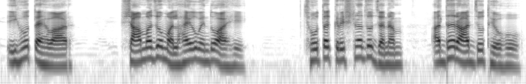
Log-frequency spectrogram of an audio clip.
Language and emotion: Sindhi, neutral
